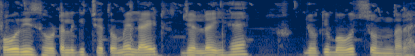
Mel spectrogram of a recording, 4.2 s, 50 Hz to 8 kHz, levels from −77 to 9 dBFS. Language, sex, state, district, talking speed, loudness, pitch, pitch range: Hindi, male, Uttar Pradesh, Saharanpur, 215 wpm, -17 LUFS, 130 Hz, 120-140 Hz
